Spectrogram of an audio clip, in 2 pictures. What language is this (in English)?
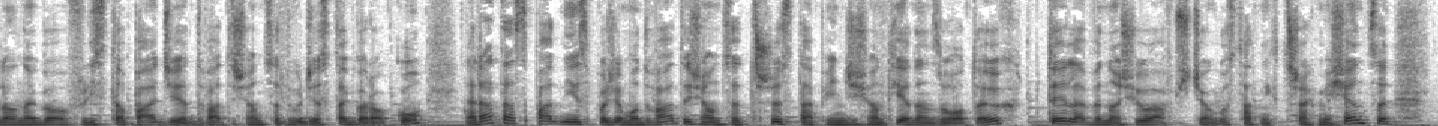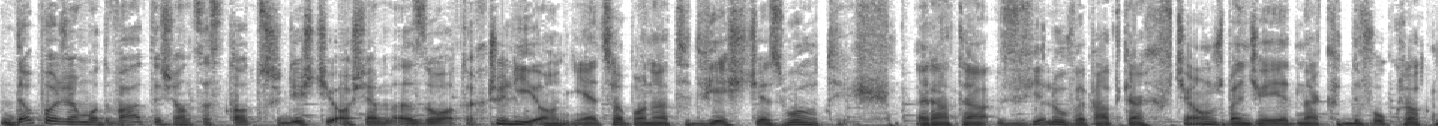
Polish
